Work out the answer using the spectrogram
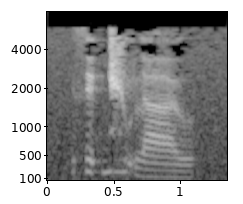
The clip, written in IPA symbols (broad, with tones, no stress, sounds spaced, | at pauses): θ ɪ˦ ʔ d͡ʑ ṵ˦˨ l a˨ ʊ̯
